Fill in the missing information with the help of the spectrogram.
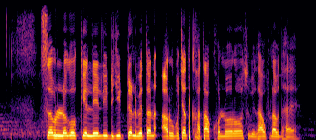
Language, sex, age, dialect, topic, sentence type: Maithili, male, 18-24, Angika, banking, statement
